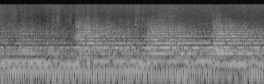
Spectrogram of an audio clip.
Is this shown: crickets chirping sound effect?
no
